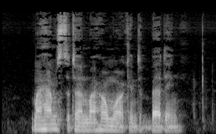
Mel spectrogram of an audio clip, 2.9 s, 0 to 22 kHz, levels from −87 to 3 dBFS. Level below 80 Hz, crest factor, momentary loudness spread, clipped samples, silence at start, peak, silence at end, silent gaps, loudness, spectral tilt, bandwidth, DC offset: -42 dBFS; 18 dB; 10 LU; under 0.1%; 0.45 s; -2 dBFS; 0.45 s; none; -19 LUFS; -4.5 dB/octave; 16.5 kHz; under 0.1%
